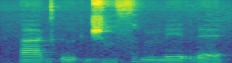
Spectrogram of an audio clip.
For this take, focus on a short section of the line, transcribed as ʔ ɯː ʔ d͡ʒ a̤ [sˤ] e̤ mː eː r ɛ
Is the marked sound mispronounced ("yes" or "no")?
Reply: no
